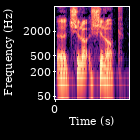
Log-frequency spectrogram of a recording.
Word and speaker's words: Chinook: Is that how it's pronounced? Chinook. – Yes, we call king salmon Chinook salmon here in Canada.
